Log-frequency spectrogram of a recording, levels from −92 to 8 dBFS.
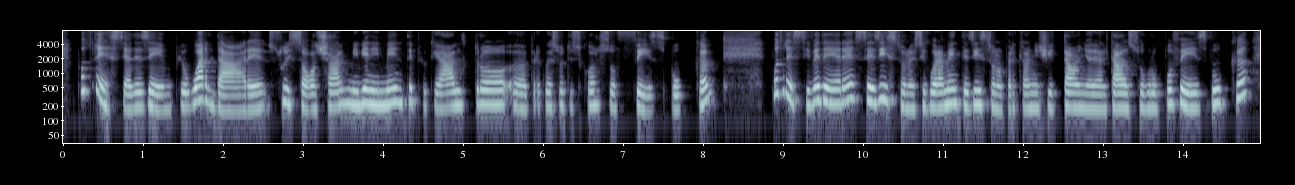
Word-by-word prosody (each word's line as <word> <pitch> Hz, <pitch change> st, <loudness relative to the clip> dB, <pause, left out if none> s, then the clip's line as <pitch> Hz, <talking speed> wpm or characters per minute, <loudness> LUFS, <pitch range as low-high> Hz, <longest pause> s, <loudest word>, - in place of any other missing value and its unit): potresti 405 Hz, -, -1 dB
ad 175 Hz, 0 st, 0 dB
esempio 195 Hz, -1 st, 0 dB
guardare 185 Hz, -7 st, +2 dB
sui 235 Hz, +3 st, -3 dB
social, 195 Hz, 0 st, -1 dB
mi 220 Hz, -2 st, +2 dB
viene 225 Hz, 0 st, +5 dB
in 210 Hz, -1 st, +3 dB
mente 240 Hz, +2 st, +2 dB
più 245 Hz, -5 st, -15 dB
che 200 Hz, -1 st, -8 dB
altro, 215 Hz, +3 st, +1 dB
uhm, 185 Hz, -3 st, -1 dB
per 195 Hz, +1 st, -13 dB
questo 200 Hz, 0 st, -5 dB
discorso 205 Hz, 0 st, -6 dB
Facebook, 175 Hz, -, -3 dB, 0.6 s
potresti 285 Hz, -, -1 dB
vedere 250 Hz, +2 st, +4 dB
se 290 Hz, -2 st, +2 dB
esistono, 255 Hz, -7 st, +1 dB
e -, -, -3 dB
sicuramente 200 Hz, +4 st, +1 dB
esistono 205 Hz, -3 st, -1 dB
perché 185 Hz, +1 st, -8 dB
ogni 185 Hz, 0 st, -2 dB
città, 195 Hz, +1 st, -2 dB
ogni 190 Hz, -1 st, 0 dB
realtà 180 Hz, +1 st, 0 dB
ha 190 Hz, -, +4 dB
il 185 Hz, -, 0 dB
suo 185 Hz, 0 st, -5 dB
gruppo 190 Hz, +4 st, -1 dB
Facebook, 225 Hz, -, +1 dB
200 Hz, 140 wpm, -22 LUFS, 185-230 Hz, 0.6 s, viene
